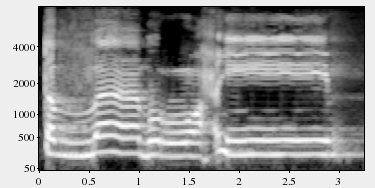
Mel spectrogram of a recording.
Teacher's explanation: را کو منہ بھر کے پڑھنا ہے، اور ہا کو حلق سے نکالنا ہے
